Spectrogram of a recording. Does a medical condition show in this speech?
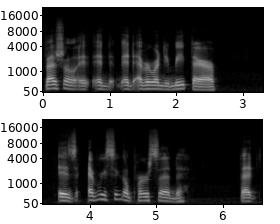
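Yes: Duchenne muscular dystrophy; adult stem cell therapy in Panama about 4 years ago, first person with Duchenne treated so.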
